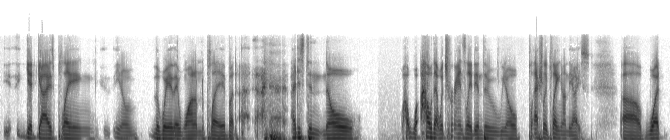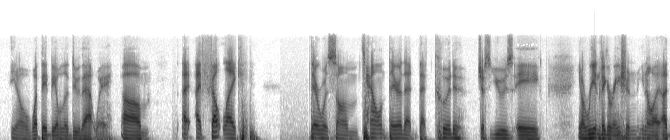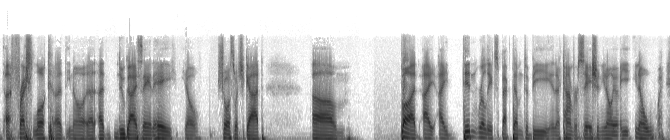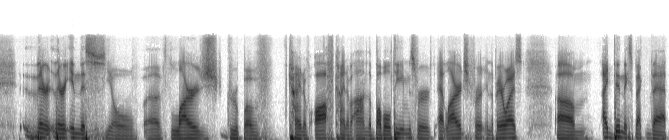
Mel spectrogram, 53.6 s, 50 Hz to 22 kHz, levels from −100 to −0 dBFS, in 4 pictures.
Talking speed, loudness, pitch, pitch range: 150 wpm, -22 LUFS, 105 Hz, 95-115 Hz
